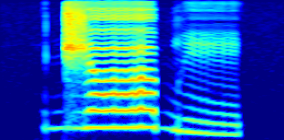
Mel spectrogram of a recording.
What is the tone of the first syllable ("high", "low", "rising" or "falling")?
high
